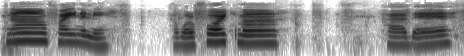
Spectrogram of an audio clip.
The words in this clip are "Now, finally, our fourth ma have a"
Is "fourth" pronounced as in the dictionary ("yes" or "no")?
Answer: no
